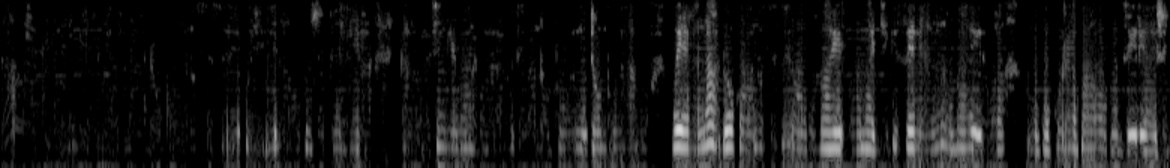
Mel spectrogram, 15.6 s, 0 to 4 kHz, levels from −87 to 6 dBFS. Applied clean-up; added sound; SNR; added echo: neural separator model SepFormer WHAM!.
